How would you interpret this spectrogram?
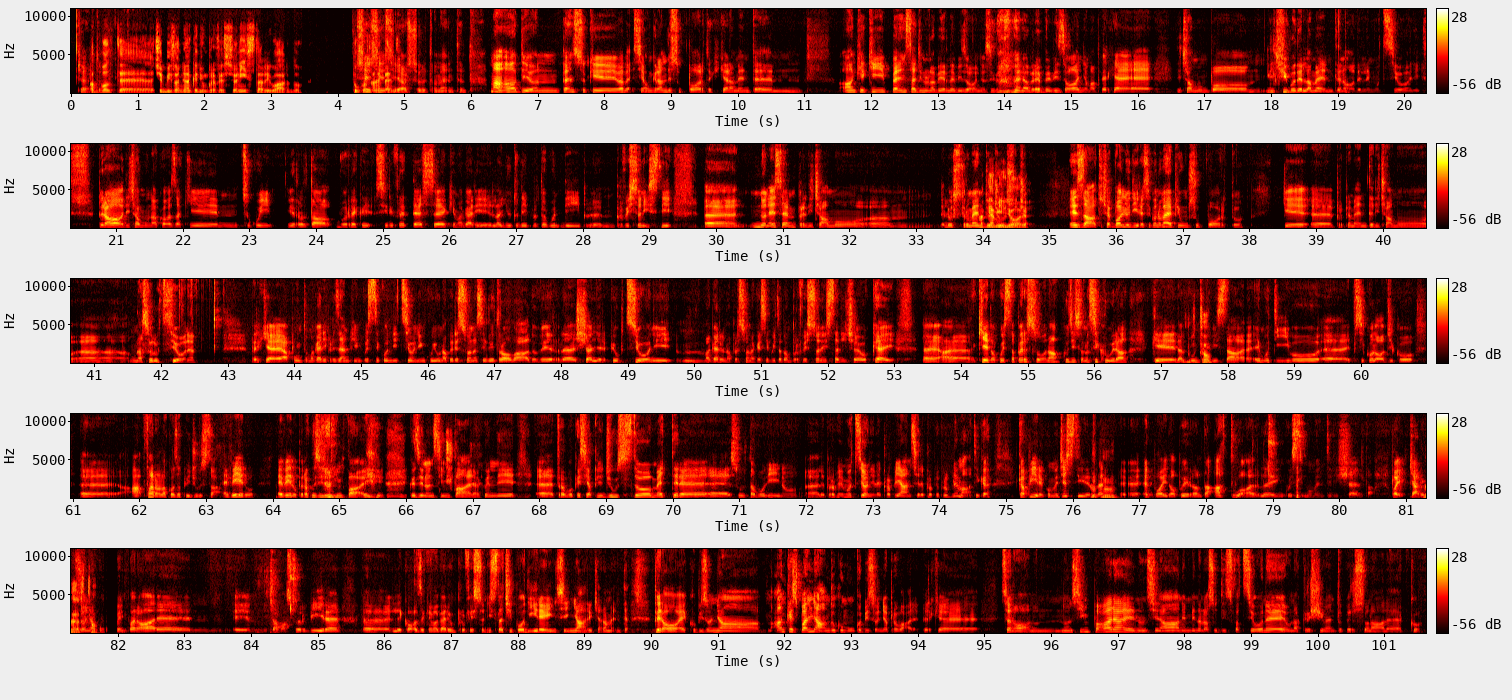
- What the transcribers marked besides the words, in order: static; drawn out: "volte"; tapping; laughing while speaking: "secondo me"; other background noise; "professionisti" said as "professonisti"; "cioè" said as "ceh"; "via" said as "bia"; "cioè" said as "ceh"; tsk; "professionista" said as "professonista"; unintelligible speech; laughing while speaking: "così non impari"; door; "Certo" said as "erto"; distorted speech; "professionista" said as "professonista"; drawn out: "bisogna"; drawn out: "perché"
- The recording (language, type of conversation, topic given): Italian, podcast, Come gestisci l’ansia quando hai troppe opzioni tra cui scegliere?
